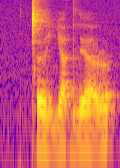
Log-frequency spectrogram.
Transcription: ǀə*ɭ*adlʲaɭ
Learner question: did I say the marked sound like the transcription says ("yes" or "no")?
no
